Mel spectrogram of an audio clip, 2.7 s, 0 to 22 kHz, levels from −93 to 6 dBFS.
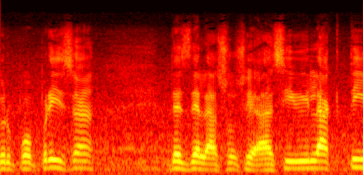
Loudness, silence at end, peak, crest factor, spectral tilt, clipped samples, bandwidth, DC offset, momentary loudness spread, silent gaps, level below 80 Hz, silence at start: -20 LUFS; 0 s; -2 dBFS; 18 dB; -4.5 dB/octave; under 0.1%; 13 kHz; under 0.1%; 15 LU; none; -50 dBFS; 0 s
